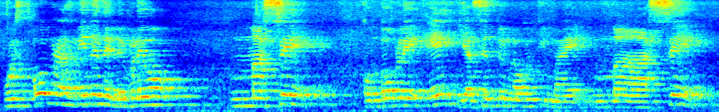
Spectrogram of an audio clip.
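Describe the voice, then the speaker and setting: A man's voice: high voice, moderate pace, warm tone, distant mic, a little hiss or hum. A middle-aged man preaching a sermon in a church, joking and asking the congregation questions. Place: church hall. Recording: echoey hall, mic from afar.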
